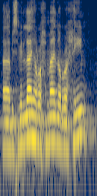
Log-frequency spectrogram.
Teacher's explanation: Pastikan ha pedas dua-dua di sini.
